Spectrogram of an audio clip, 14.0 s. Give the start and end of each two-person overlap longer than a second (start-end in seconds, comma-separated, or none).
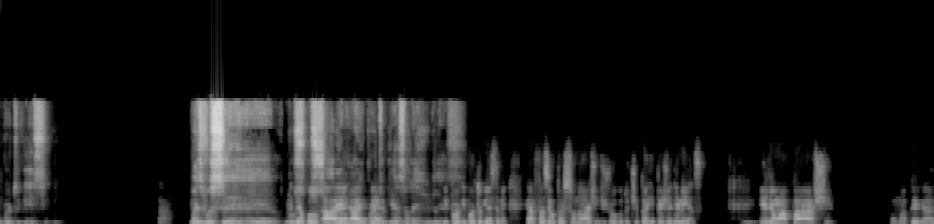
4.3-5.8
